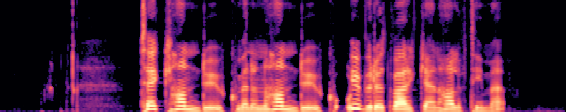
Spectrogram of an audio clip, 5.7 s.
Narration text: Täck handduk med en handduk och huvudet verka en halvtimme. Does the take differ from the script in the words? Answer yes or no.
no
